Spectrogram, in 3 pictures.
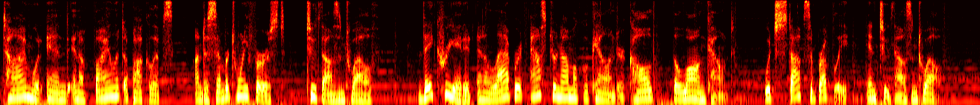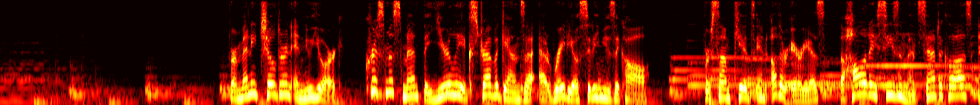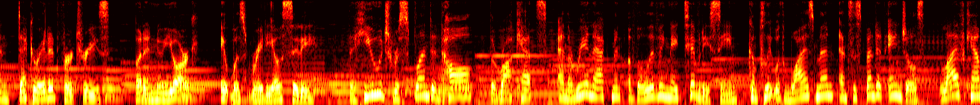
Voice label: Narrative

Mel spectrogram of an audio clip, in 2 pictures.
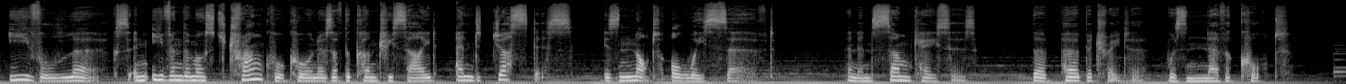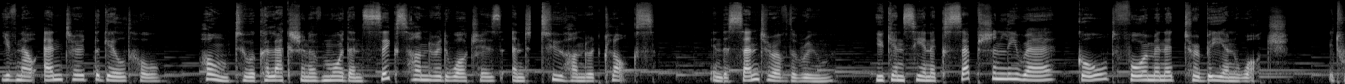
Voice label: Narration English

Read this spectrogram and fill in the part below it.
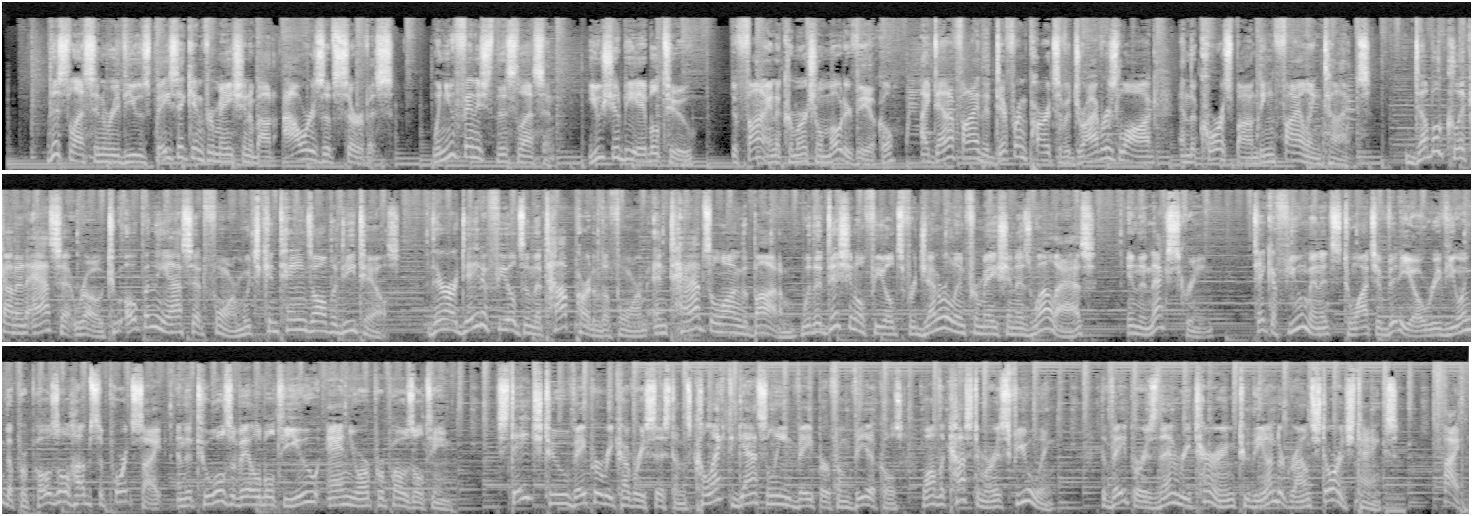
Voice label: Narration

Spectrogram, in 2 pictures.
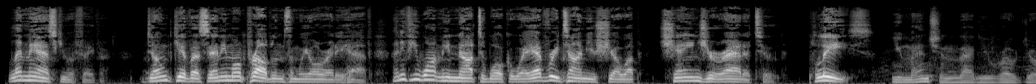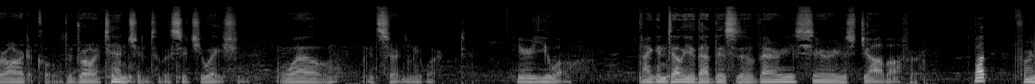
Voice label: American accents

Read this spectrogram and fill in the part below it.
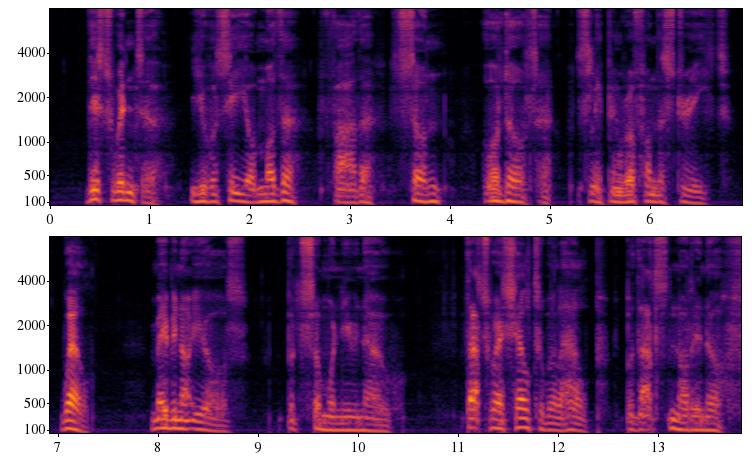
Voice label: shelter charity spot

